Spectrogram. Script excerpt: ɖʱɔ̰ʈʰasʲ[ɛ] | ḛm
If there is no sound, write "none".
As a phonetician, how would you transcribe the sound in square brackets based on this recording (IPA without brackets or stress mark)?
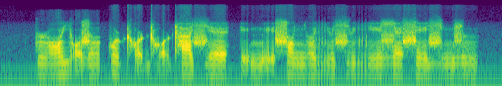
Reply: ɛ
